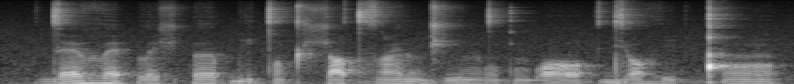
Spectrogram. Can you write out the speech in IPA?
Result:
dɛvɛʔləʃ ʔəɓitʲə̃tˤ ʃitˤ zɛ̃ nd͡ʒində̃tˤmbɔ | dʲɔɦiʔǃʼõ

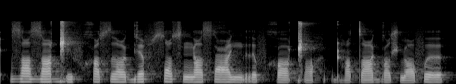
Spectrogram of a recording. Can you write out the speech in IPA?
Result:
zˤezˤɛ ɡ͡ǁefxɒsˤjœɡɛf sˤœsˤŋesˤ ʕeŋrəfxɒ ɡ͡ǁɒhəpɖʱɒtˤɛ ɡœsˤɳɒf ə

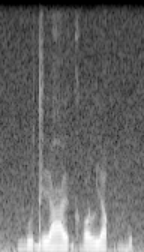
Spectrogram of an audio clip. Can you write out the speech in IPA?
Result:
ɦudeʕɛ ɡʱɔliqʷe̤

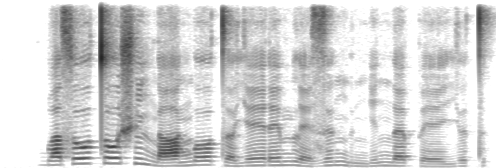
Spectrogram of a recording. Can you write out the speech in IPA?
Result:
ba˧soː˦toː˦ʃĩ˦˨ŋ ɾaː˧ŋoː˦ tə˨jeː˦ɾe˦m le˨zɨ˦ ŋɨ˨ŋi˦ nɛ˧peː˨jɨ˧t

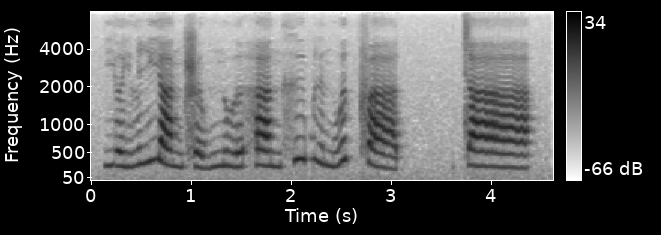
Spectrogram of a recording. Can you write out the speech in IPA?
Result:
jə˨˩˨jli˧˥ja˨˩ŋʂə˨˩˨w nu˨˩˨ə̯ha˨˩n xɨ˧ɓɨ˨˩nwə˦˥k̚fa˨˩t̚ | caː˨˩

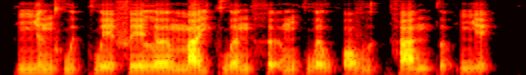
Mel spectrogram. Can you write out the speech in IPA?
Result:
ɲə˧nkwɨ̰˧˨ kwe˨˩fe˧ləː˧ ma˨˦jkwə˨˦n hə̰ː˧˥mkwə˧wʔɔ˨˩vɨ˦˥k̚ ha˨˩nt̪ə˨˩p̚ɲe˦˥k̚

